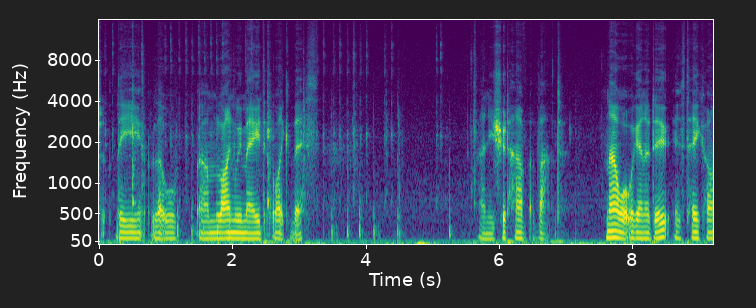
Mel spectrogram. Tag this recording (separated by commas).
Speech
